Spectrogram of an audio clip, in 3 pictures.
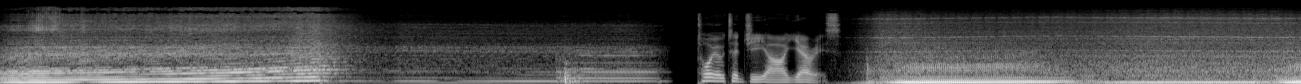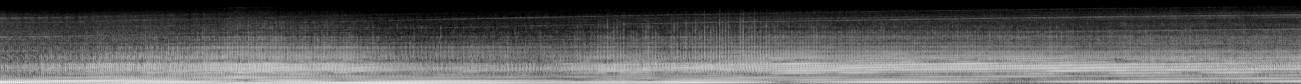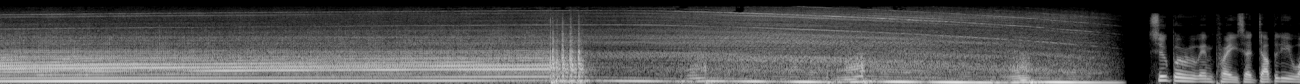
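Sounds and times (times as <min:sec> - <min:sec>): car engine revving on a dyno: 0:00.0 - 0:06.7, 0:08.5 - 0:37.3
exhaust cracks: 0:08.5 - 0:28.1.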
